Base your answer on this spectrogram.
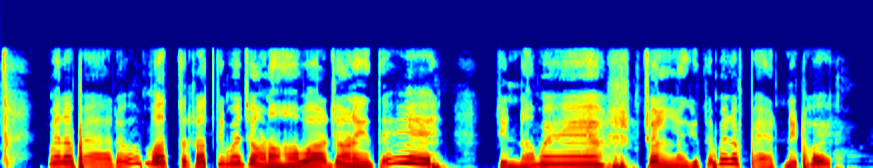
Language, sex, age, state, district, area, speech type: Dogri, female, 18-30, Jammu and Kashmir, Samba, urban, spontaneous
